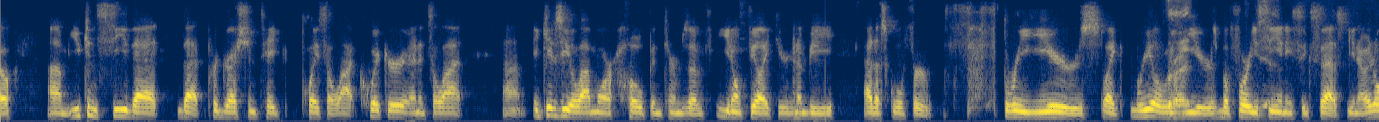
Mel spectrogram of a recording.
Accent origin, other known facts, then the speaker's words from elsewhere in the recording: Midwest, United States; I'm from the Midwest. I live in Kansas City, but I feel like people in my neck of the woods aren't really familiar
